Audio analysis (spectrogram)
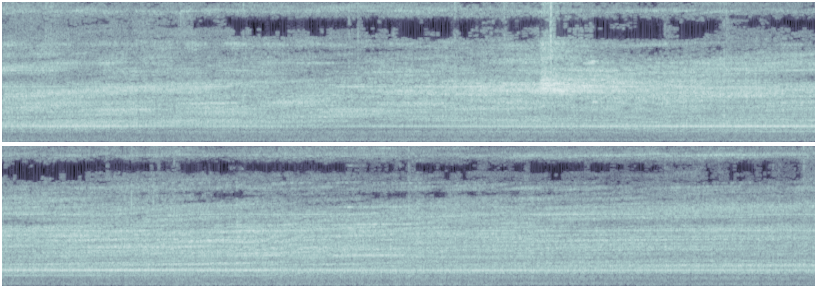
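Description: A model train running on a three-rail layout, giving a steady mechanical rumble and whir with a faint high tone held throughout, loud and continuous with no talk.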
